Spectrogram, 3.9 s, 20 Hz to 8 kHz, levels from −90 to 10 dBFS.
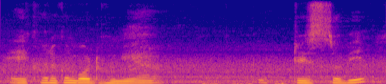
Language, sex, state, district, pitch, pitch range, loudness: Assamese, female, Assam, Sonitpur, 190 Hz, 180-205 Hz, -17 LUFS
